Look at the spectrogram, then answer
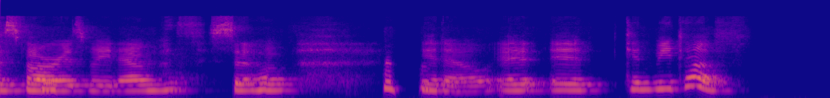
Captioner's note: laughs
